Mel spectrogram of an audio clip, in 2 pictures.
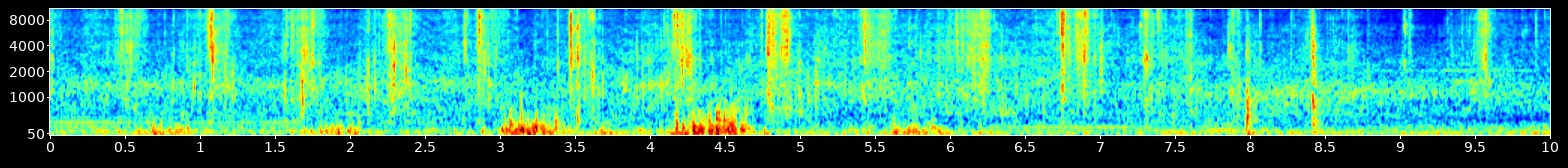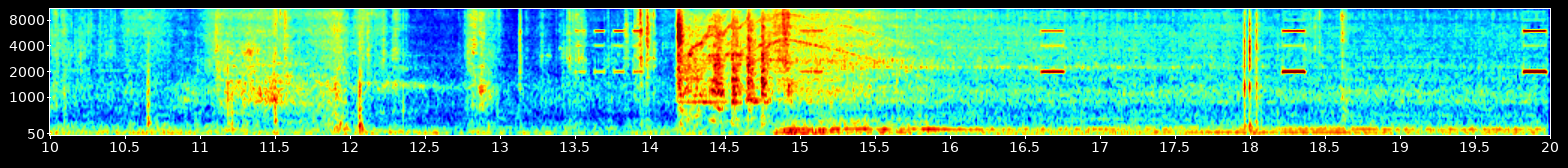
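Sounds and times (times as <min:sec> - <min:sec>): footsteps and scuffs: 0:00.0 - 0:13.6
car engine cranking and idling: 0:00.0 - 0:20.0.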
